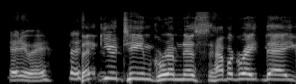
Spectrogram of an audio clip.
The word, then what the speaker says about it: Grimnes: So someone's going, Grimes. That's it. You got it the first time. If you add an S, you will pronounce it correctly. Yeah. So think of it. My dad would say, think of it as like, don't say this, Dad. He's like, think of it as like the grimness of the situation.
